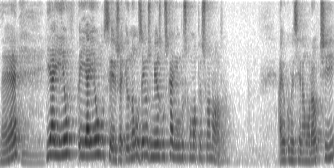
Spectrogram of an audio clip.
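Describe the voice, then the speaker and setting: Speaking at a fairly quick pace, a woman with a fairly high pitch uses lively intonation and big swings in loudness, with audible room echo around her. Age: 40s. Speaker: journalist and speaker. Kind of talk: casual chat.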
